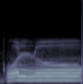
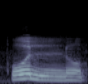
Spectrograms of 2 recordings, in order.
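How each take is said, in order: First: The final vowel is drawn out long. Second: The final vowel is cut short. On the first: The speaker calls it wrong. "jangan kullu, nggak boleh" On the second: The speaker calls it right. "harus kullu pendek"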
